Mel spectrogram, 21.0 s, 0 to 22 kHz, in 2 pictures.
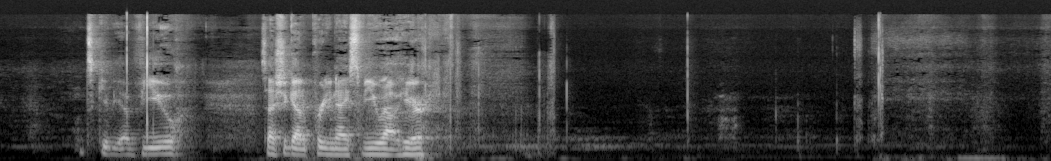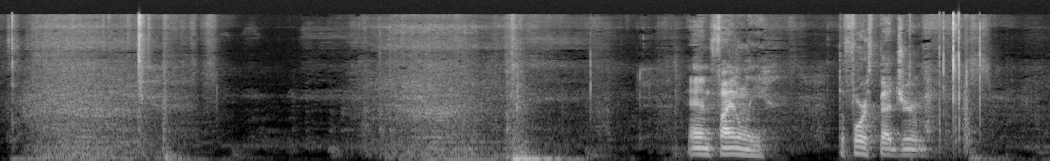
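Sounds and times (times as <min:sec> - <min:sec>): doors rustling and swishing: 0:09.8 - 0:12.8, 0:13.9 - 0:16.8.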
